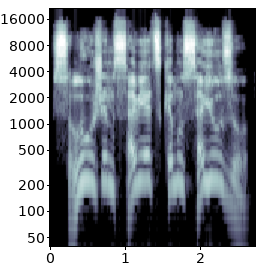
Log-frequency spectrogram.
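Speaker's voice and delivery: slow, high, drawn-out shouted oath; joyful bark. A narrator's reading. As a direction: bellow it proudly in unison. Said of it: "радостно гаркнули мы".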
